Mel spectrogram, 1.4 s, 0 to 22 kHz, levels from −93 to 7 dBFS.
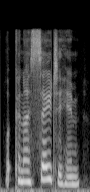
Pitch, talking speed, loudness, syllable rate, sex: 210 Hz, 265 wpm, -16 LUFS, 5.5 syllables/s, female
